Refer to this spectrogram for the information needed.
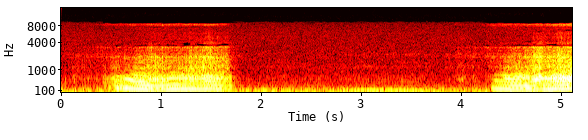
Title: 🐽 本日のイビキ / Snoring Sleep Sound 2025/01/18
